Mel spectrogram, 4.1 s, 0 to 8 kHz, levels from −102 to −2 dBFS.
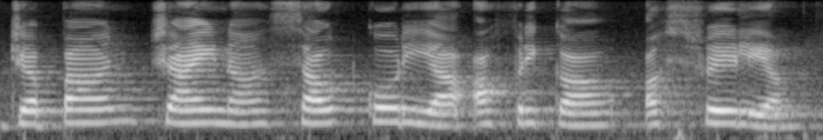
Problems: constant background noise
